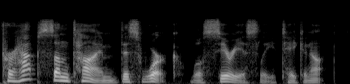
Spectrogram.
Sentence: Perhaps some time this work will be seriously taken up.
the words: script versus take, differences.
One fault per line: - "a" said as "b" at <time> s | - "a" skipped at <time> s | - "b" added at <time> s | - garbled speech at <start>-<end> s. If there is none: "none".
- "be" skipped at 2.0 s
